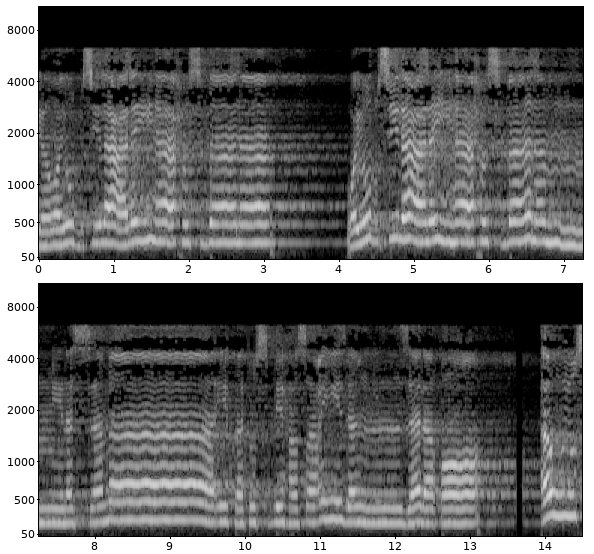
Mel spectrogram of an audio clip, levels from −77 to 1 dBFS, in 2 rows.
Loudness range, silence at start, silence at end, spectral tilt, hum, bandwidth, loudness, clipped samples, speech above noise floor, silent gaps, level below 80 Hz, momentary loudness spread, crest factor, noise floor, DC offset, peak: 2 LU; 0 s; 0 s; -4 dB/octave; none; 6.6 kHz; -19 LUFS; under 0.1%; 23 dB; none; -62 dBFS; 8 LU; 16 dB; -42 dBFS; under 0.1%; -4 dBFS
